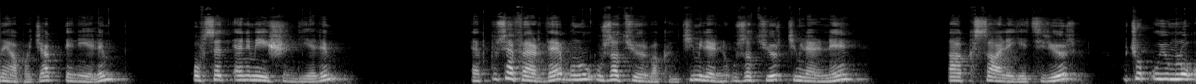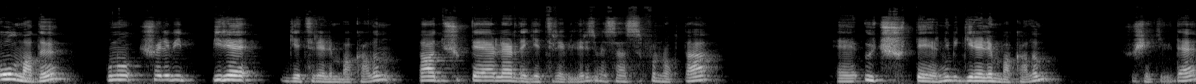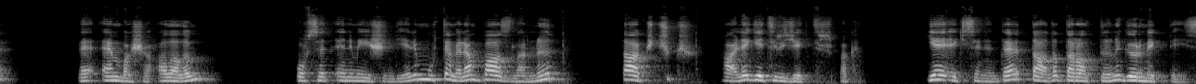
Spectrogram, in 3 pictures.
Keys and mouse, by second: 1.1 click, 3.0 click, 4.1 click, 4.8 middle drag, 5.9 click, 7.9 click, 11.9-13.2 drag, 15.6-19.4 drag, 19.9-22.7 drag, 25.2 click, 26.5 click, 28.4 click, 29.1 click, 29.6-30.5 middle drag, 30.9-31.9 middle drag, 33.4-34.0 middle drag, 35.4 click.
